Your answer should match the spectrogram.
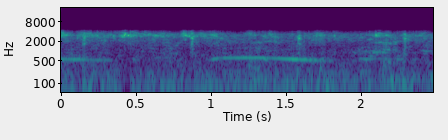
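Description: Music: two long, pure held notes, each dipping slightly in pitch at the end, over a steady low background of crowd noise and faint scattered clicks.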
